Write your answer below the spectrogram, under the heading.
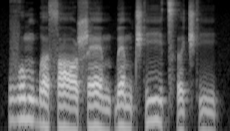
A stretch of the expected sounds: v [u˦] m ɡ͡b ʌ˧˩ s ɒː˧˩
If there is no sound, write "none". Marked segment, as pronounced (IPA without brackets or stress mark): o˦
